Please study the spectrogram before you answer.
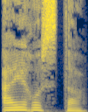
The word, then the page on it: aérostat: francais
